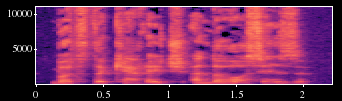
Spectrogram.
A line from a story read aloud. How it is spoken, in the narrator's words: said Franz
